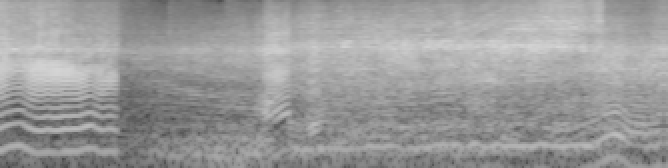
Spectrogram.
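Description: A motorbike engine drones in the distance.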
